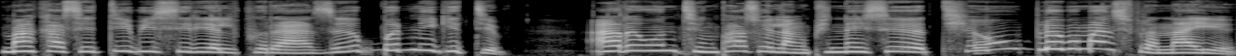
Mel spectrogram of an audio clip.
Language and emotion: Bodo, disgusted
